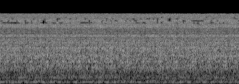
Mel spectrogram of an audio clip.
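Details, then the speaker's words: Rebuilt engine with Edelbrock carburetor: the whining metal-on-metal noise was a squeaking fuel pump diaphragm. With that pump now disconnected because of water in the tank, an even, quiet, steady idle with a light hiss and no squeak or tick. "noise is gone this engine just as quiet as she can be it was all just a squeaking diaphragm on the fuel pump"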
